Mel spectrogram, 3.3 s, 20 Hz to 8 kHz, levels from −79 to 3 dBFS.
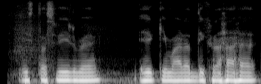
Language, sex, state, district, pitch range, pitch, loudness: Hindi, male, Bihar, Patna, 105-110 Hz, 105 Hz, -13 LUFS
